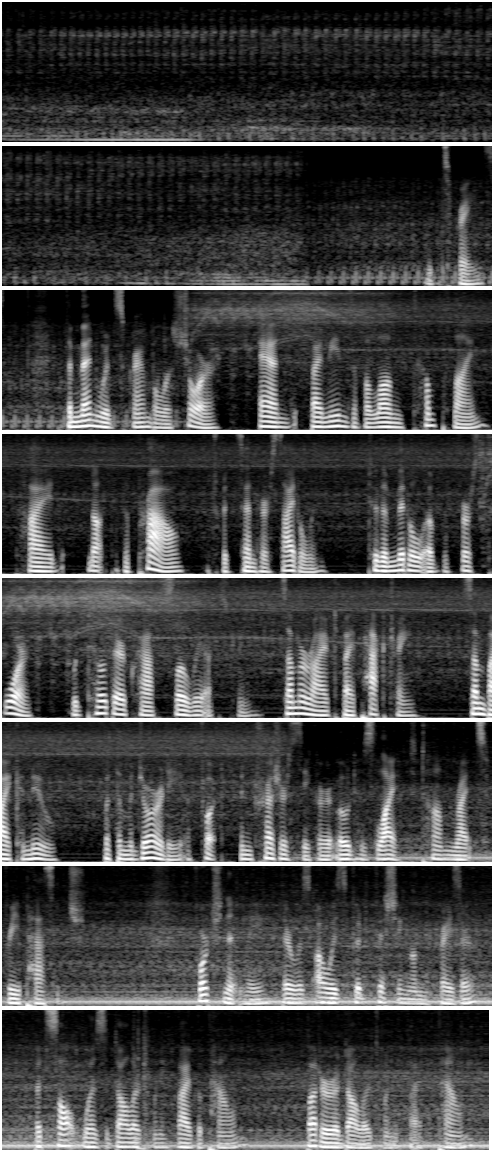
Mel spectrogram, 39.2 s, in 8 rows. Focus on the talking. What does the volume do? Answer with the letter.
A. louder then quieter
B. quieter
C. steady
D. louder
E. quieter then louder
C.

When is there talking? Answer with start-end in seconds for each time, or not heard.
9.2-39.1.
